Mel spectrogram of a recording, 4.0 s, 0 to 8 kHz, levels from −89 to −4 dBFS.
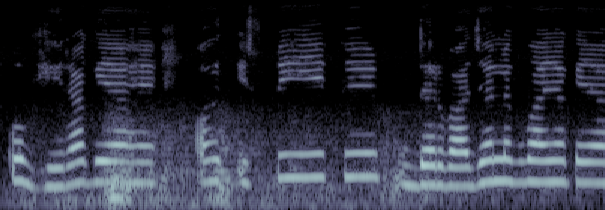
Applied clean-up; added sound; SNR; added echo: none; Thunder; 11 dB; none.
